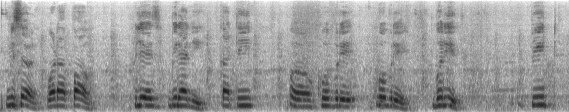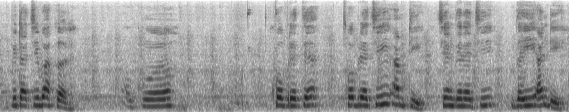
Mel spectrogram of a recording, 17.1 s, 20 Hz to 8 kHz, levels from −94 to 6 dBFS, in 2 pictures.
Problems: constant background noise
